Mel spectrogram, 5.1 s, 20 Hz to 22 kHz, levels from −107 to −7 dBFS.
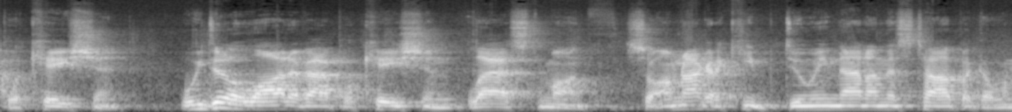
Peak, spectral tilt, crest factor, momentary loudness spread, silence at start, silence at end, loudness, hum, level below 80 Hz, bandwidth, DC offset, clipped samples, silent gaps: -2 dBFS; -3.5 dB/octave; 18 dB; 9 LU; 0 s; 0 s; -18 LUFS; none; -74 dBFS; 16.5 kHz; under 0.1%; under 0.1%; none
